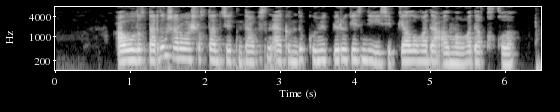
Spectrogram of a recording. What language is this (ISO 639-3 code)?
kaz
